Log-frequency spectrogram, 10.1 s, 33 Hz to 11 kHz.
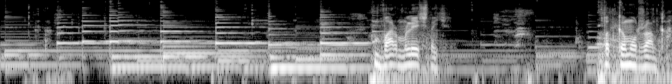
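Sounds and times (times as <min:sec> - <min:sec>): background music with held notes: 0:00.0 - 0:10.0
person speaking: 0:05.4 - 0:06.9.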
